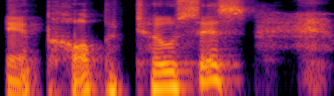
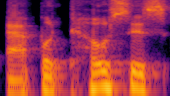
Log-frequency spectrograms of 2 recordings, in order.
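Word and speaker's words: apoptosis: this word as an epop Tois but uh if you just look at the linguistic that how the origin of this word actually happened the second P should be silent so the apotosis is the correct U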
